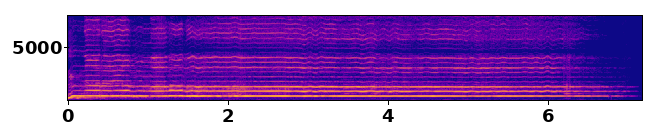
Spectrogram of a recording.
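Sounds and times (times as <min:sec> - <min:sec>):
Balkan-style traditional vocals: 0:00.0 - 0:07.1.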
